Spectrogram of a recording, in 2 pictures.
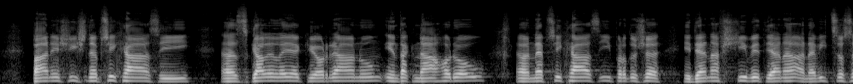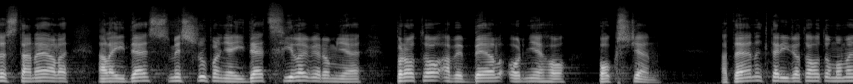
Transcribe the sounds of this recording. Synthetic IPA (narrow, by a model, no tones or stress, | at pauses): paːnjɛʒiːʃnɛpr̝̥ɪxaːziː | zɡalɪlɪjɛkjo̞ɾdaːnujɛnt̪aknaːɦo̞do̞wnɛpr̝̥ɪxaːziːpɾot̪o̞ʒɛ | jdɛnafʃciːvɪt̪janaanɛviːt͡so̞s̬ɛst̪anɛalɛ | ʔalɛjdɛsmɪslupl̩ɲɛjdɛt͡siːlɛvjɛdo̞mɲɛ | pɾo̞t̪o̞ʔabɪbɪlʔo̞dɲɛɦo̞ | po̞kr̥cɛn | ʔat̪ɛnkt̪ɛɾiːdot̪oɦot̪o̞mo̞mɛ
